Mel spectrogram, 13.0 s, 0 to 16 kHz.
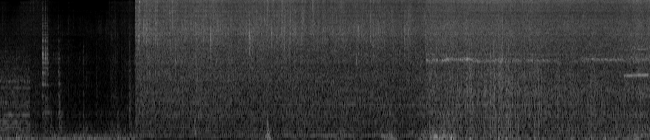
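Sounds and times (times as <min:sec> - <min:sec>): low rumble: 0:00.0 - 0:02.7
heavy rain hissing: 0:02.7 - 0:13.0.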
